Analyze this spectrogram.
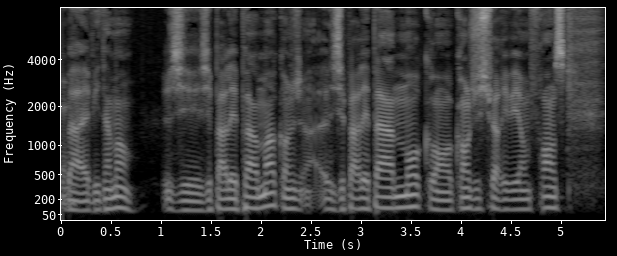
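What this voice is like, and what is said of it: Imperfect non-native French accent. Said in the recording (French): “mon accent n'est pas parfait”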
